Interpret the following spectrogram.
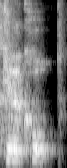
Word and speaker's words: KillerKorp: by ben from right is it killer core is it it is class killer corp killer yeah with the pig okay okay because why my first question is always what's in the name so i want to know what is behind the name because i know that is core which you say spelt c-o-r-p-s yeah like corpse like military corps yeah yeah yeah because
